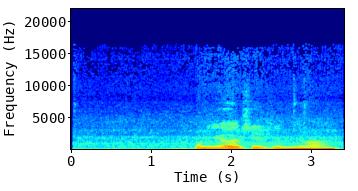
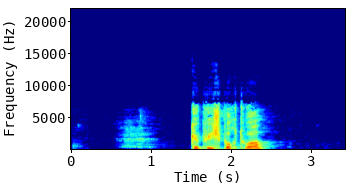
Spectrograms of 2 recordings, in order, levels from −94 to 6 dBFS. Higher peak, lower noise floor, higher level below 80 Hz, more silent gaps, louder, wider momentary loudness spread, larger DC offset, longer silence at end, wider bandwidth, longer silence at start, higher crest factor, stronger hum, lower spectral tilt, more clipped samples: second, -8 dBFS vs -2 dBFS; second, -48 dBFS vs -84 dBFS; first, -46 dBFS vs -58 dBFS; neither; second, -22 LUFS vs -19 LUFS; first, 8 LU vs 5 LU; neither; second, 0.05 s vs 1.05 s; about the same, 7.6 kHz vs 7.6 kHz; second, 0.55 s vs 1.5 s; second, 14 dB vs 20 dB; neither; first, -9 dB/octave vs -5 dB/octave; neither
